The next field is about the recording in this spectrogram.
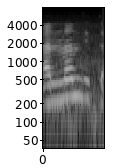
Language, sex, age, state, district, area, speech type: Odia, female, 30-45, Odisha, Kendrapara, urban, read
